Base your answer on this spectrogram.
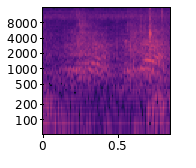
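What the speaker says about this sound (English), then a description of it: "They're doing the big K-Dub cheer." Kentwood student section chanting the K-Dub cheer on homecoming night at a high school football game against Tahoma, a loud massed crowd chant swelling near the end of the short burst.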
